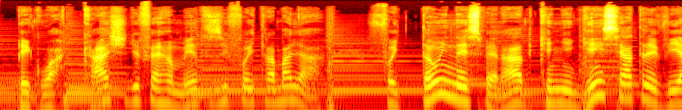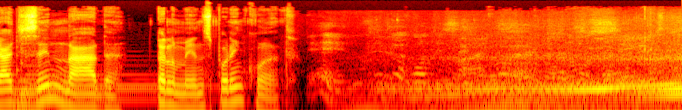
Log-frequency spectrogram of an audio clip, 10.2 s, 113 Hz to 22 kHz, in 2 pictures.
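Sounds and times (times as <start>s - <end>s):
speech: 0.2s - 7.7s
car engine revving: 7.8s - 10.2s.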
